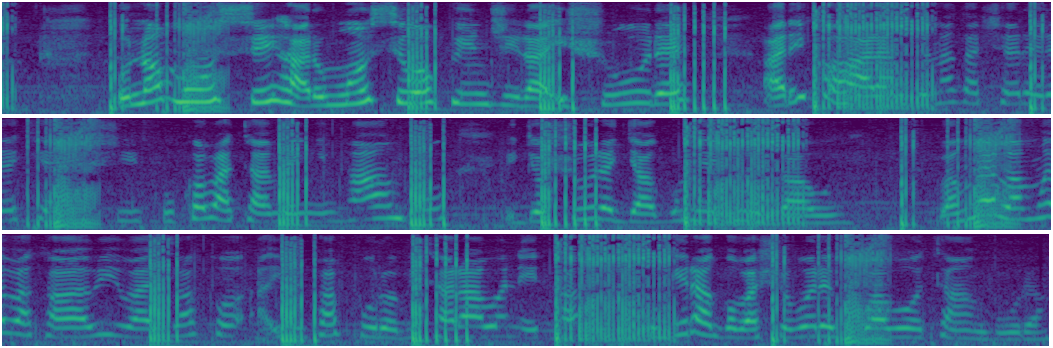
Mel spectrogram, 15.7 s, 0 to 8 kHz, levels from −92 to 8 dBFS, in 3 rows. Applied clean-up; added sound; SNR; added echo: none; Fart; 3 dB; none.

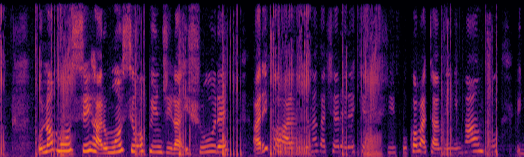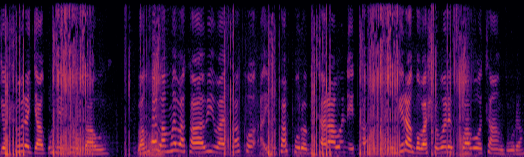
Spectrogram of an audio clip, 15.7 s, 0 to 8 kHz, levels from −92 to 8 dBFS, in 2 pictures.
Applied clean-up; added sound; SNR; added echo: neural mask model RNNoise.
